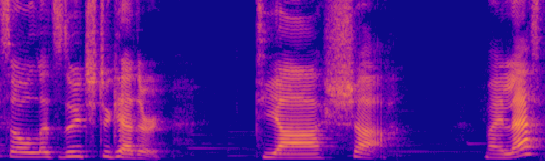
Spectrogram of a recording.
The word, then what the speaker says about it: Tjaša: full name and you might have some problems pronouncing it so let's do it together Tasha my last name is just simply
